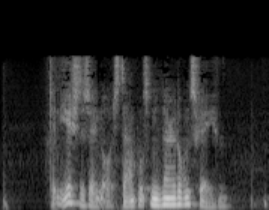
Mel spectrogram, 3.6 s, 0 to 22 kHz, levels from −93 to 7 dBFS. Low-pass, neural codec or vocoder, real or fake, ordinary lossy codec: 7.2 kHz; codec, 16 kHz, 0.5 kbps, X-Codec, HuBERT features, trained on balanced general audio; fake; MP3, 32 kbps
